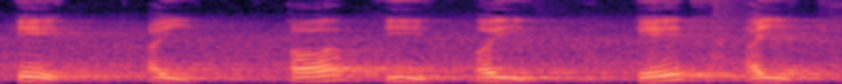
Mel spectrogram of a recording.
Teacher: ए जो है किस किस से मिलकर बना है? अ और ई से मिलकर बना है।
